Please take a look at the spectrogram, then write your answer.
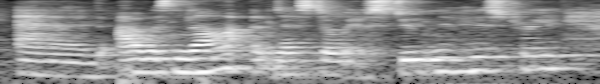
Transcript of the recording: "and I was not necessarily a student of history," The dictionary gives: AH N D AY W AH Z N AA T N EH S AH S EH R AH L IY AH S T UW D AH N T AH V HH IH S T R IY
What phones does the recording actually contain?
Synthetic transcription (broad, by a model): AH N AY W AH Z N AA T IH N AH S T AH IY AH S T UW D N T AH V HH IH S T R IY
